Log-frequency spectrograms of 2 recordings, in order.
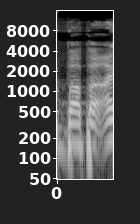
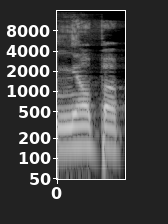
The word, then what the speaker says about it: dar la bab pa: The next one is called dar la babpa (DAR LA BAB PA)-- I mispronounced it before--I said ngel bap, but the carving was wrong. It's dar la babpa.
